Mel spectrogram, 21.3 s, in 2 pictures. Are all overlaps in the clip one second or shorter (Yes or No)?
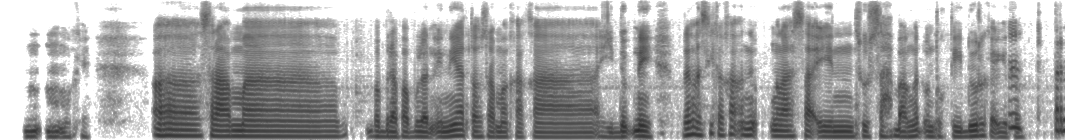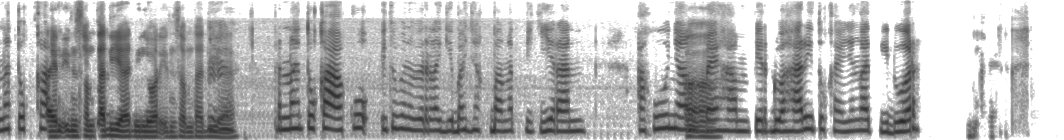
Yes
